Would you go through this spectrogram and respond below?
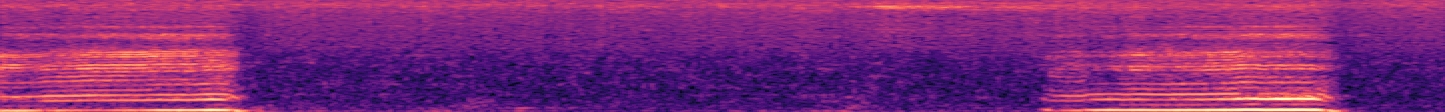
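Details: Doberman snoring while asleep: loud, deep, buzzing snores, each over a second long, separated by quiet pauses.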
